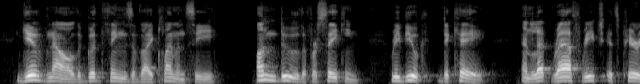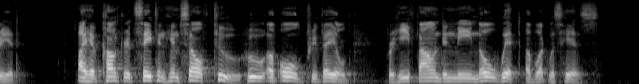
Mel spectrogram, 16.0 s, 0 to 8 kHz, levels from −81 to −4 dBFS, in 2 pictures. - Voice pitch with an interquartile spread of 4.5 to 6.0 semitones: No, average, 3.9 semitones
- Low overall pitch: Yes, low, 125 Hz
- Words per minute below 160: Yes, average, 150 wpm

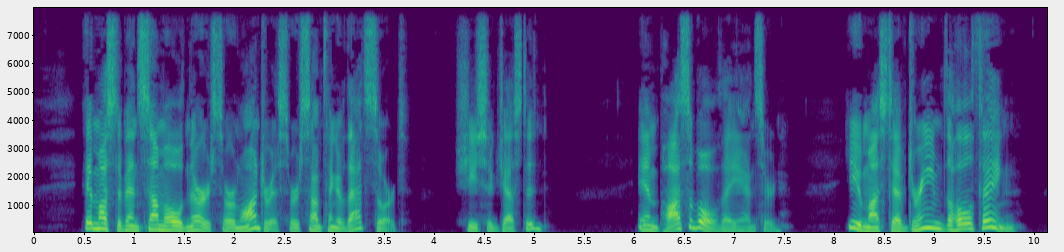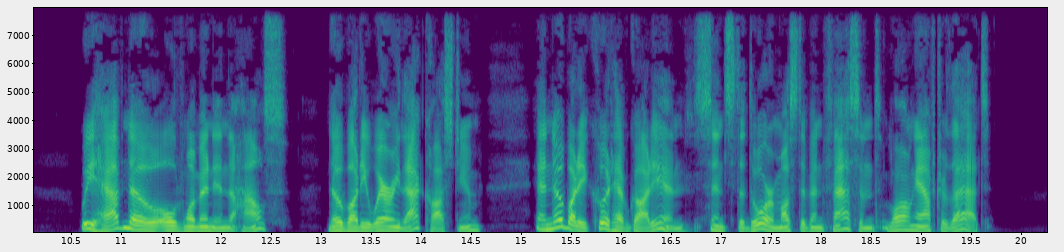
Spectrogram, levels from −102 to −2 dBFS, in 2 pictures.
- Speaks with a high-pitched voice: No, low, 135 Hz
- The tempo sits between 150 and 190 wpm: Yes, average, 160 wpm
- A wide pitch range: Yes, wide, 6.3 semitones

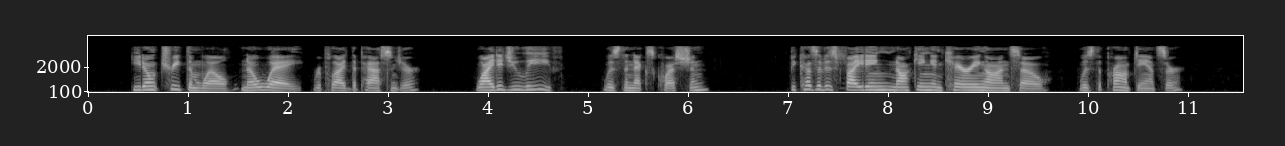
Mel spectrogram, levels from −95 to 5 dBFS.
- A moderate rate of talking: Yes, average, 160 wpm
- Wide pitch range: No, average, 4.5 semitones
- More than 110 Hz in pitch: Yes, medium, 185 Hz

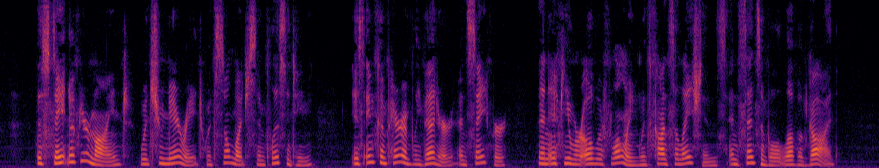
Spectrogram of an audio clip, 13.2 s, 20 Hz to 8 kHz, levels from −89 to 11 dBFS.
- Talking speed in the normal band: No, slow, 130 wpm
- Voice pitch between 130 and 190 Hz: No, high, 230 Hz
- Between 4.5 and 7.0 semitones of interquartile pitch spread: Yes, wide, 5.5 semitones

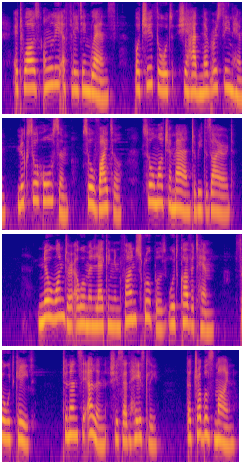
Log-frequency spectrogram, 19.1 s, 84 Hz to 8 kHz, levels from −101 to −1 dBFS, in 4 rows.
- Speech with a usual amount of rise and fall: Yes, average, 4.2 semitones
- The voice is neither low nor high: No, high, 220 Hz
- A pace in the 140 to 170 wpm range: Yes, average, 150 wpm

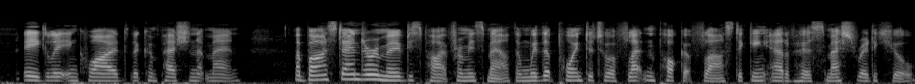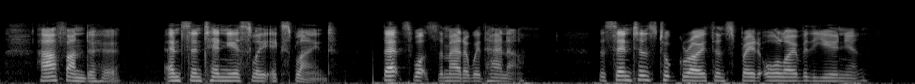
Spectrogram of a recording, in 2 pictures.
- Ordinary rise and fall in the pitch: No, narrow, 2.3 semitones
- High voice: No, medium, 170 Hz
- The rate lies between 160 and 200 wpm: Yes, average, 165 wpm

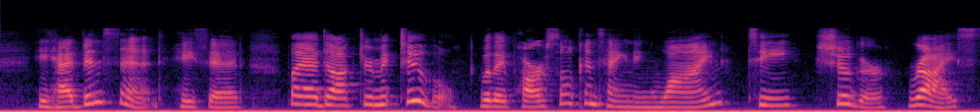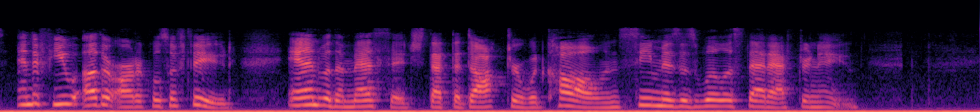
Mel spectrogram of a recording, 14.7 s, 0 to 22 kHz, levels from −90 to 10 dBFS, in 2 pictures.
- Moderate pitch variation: No, wide, 6.0 semitones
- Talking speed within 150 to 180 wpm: Yes, average, 165 wpm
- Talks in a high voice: Yes, high, 215 Hz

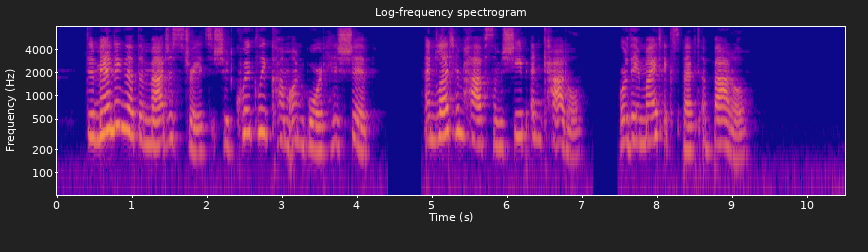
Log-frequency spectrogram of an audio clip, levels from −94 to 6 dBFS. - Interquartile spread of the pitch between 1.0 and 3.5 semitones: No, average, 4.7 semitones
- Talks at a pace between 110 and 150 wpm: Yes, average, 145 wpm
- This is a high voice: Yes, very high, 250 Hz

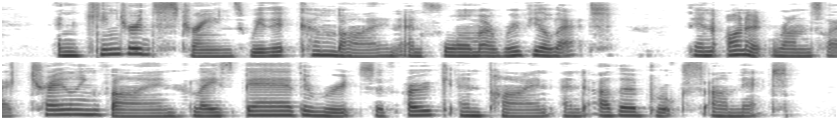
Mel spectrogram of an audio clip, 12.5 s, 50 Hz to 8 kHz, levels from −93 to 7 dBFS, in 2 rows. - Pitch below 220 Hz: Yes, high, 190 Hz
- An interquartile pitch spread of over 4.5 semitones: No, average, 3.3 semitones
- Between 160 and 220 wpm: No, average, 145 wpm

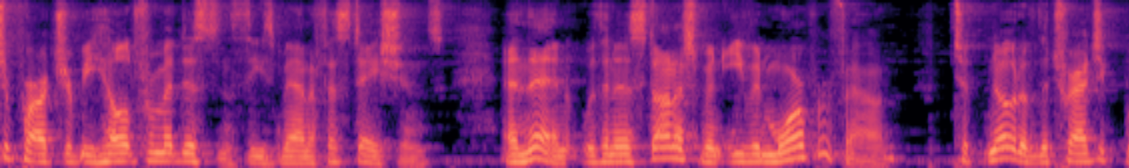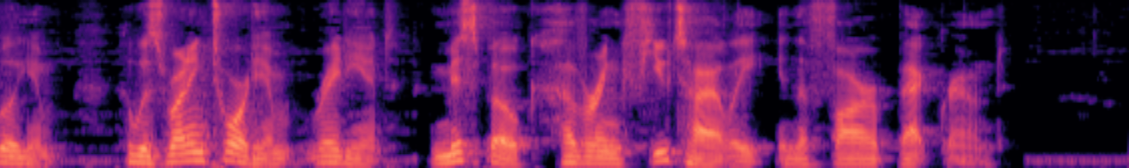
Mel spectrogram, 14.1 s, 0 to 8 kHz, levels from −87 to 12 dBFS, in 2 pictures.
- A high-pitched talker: No, low, 125 Hz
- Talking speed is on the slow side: No, average, 150 wpm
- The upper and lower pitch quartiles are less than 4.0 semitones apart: No, wide, 5.5 semitones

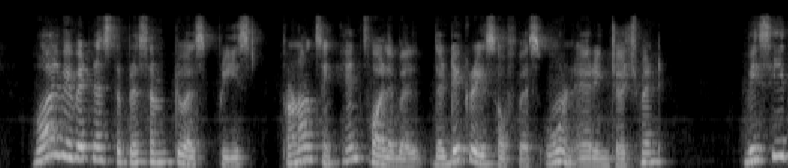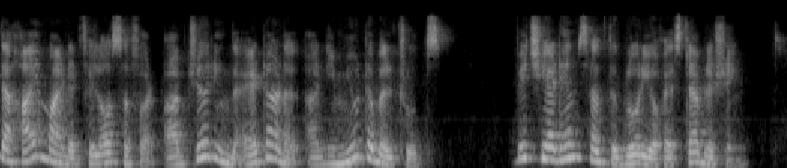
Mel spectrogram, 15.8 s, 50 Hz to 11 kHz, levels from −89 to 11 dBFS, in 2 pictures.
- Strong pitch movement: Yes, wide, 8.6 semitones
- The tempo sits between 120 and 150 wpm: Yes, slow, 135 wpm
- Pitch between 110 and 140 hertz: No, medium, 180 Hz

